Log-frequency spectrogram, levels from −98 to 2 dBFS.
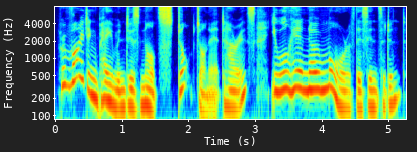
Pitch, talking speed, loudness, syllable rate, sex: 220 Hz, 180 wpm, -20 LUFS, 4.7 syllables/s, female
